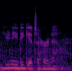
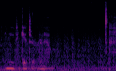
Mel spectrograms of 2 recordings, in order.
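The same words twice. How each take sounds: First: Said in the usual way. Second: Very soft, urgent-message whisper; whispered warning. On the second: Retold or imitated. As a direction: repeat the instruction in a hush. Boy's warning repeated in a whisper.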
